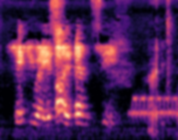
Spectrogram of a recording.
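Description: A person speaks briefly in a room, then a telephone starts ringing with a steady electronic tone at moderate distance that continues to the end.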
